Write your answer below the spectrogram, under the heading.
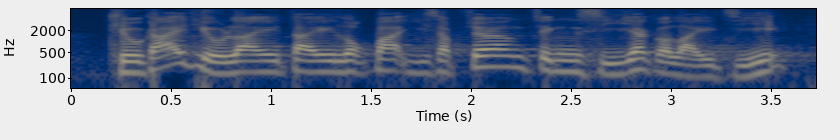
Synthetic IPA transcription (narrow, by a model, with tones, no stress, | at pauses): t̪ʰiː˨˩wkaː˨˥jt̪ʰiː˨˩wlɐ˨jt̪ɐ˨jlʊ˨k̚paː˧t̚jiː˨˩sɐ˨p̚t͡ʃœː˥ŋt͡sɪ˧ŋsiː˨˩jɐ˥t̚kɔː˧lɐ˨˩jt͡siː˨˥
